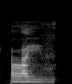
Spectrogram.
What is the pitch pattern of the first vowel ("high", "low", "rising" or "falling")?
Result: falling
